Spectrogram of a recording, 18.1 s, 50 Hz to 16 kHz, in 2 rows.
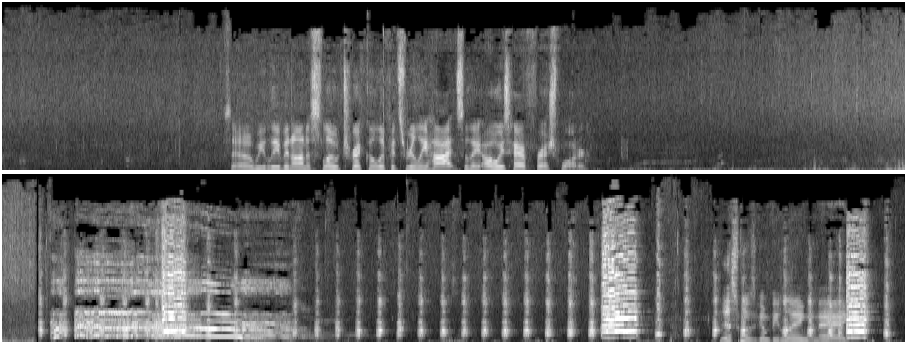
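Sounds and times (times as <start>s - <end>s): rooster crowing: 9.4s - 12.8s
hen clucking: 9.4s - 18.0s.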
